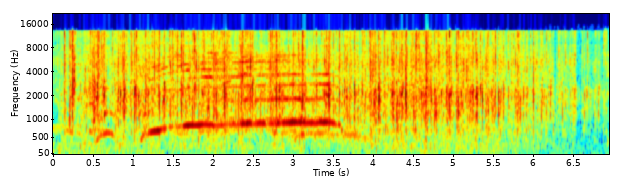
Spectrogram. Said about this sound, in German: Aber dann kommen wir doch gleich mal zum Stargast Christian Lindner. Wie ist der denn aufgetreten? Also erstmal wurde er mit einem enormen Jubel empfangen.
